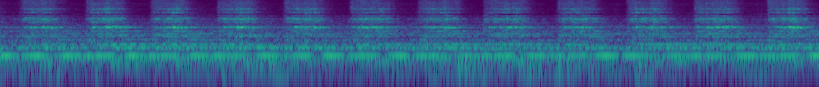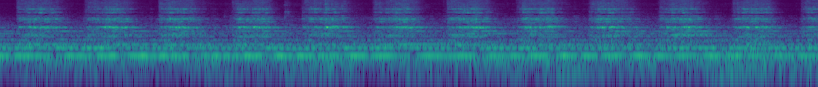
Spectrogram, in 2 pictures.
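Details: Worn fan bearing: the fan hums steadily under a rough, rasping grind that pulses about three times a second.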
